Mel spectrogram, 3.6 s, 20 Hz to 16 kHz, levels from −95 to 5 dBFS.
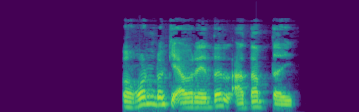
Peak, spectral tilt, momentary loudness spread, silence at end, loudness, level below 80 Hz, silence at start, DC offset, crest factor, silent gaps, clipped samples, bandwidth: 0 dBFS; -5.5 dB/octave; 5 LU; 0.65 s; -13 LUFS; -62 dBFS; 1.25 s; under 0.1%; 16 dB; none; under 0.1%; 9.2 kHz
